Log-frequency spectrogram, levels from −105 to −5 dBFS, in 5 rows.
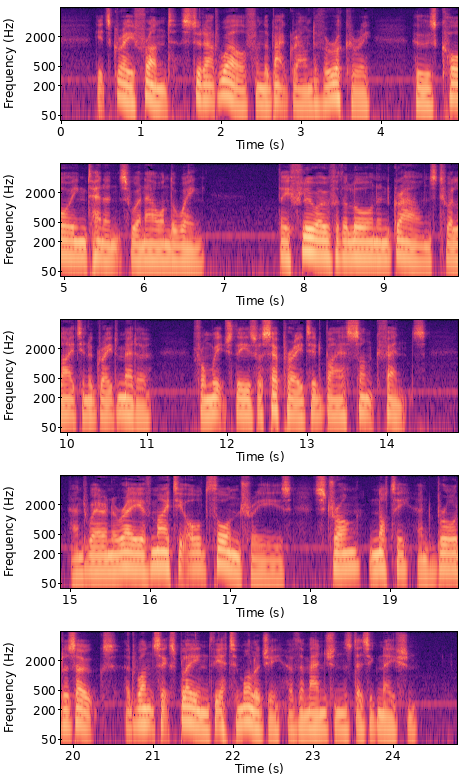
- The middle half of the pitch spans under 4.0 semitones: Yes, average, 2.8 semitones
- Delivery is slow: No, average, 160 wpm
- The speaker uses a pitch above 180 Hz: No, very low, 95 Hz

